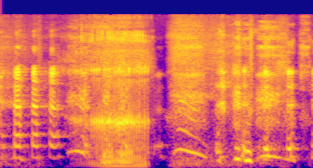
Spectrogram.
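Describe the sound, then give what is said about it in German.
A person fakes a loud, rasping snore, one drawn-out snort lasting under a second, framed by short vocal noises before and after. “Warte mal, ich bin kurz eingeschlafen.”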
